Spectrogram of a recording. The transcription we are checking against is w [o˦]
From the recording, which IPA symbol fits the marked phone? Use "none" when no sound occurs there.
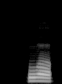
o˨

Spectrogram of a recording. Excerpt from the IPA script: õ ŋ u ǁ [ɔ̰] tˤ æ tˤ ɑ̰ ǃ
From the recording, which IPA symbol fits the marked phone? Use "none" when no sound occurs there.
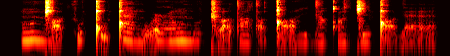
o̰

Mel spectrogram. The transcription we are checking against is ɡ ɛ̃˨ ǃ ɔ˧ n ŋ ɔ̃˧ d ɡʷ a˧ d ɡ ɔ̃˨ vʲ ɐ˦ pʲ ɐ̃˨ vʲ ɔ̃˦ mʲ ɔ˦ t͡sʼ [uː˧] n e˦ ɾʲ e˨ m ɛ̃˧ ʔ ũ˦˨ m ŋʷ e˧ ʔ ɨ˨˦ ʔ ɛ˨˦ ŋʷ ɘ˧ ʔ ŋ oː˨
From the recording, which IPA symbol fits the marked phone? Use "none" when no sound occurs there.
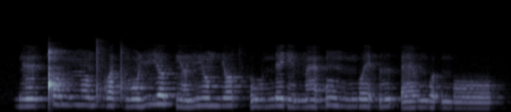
uː˧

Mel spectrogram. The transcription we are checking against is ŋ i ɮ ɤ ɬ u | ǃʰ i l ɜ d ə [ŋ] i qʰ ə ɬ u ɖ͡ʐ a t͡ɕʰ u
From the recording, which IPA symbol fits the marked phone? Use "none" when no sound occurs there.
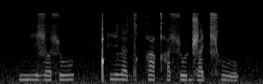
q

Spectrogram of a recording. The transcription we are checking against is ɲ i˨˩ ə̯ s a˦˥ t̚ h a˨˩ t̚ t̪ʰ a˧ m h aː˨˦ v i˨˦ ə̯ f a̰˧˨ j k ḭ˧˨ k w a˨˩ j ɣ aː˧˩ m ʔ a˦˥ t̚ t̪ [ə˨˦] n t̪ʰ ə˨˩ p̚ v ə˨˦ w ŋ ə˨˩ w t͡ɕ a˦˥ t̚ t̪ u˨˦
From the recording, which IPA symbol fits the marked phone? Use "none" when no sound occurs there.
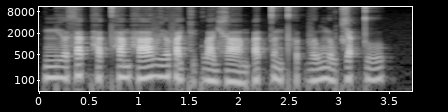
ə˧˩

